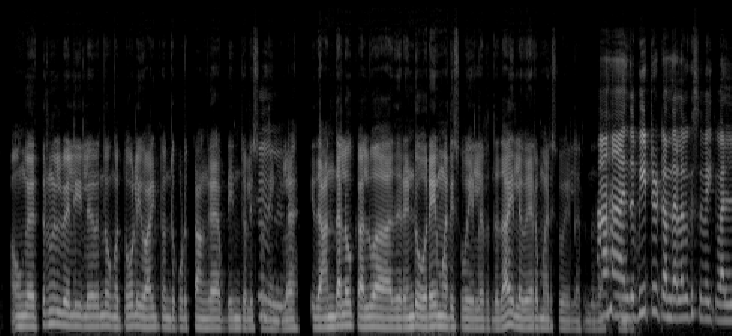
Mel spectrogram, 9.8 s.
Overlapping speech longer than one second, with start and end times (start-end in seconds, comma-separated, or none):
none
